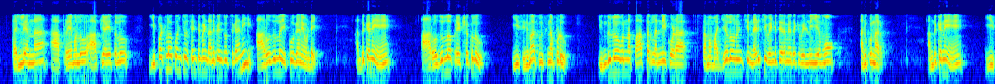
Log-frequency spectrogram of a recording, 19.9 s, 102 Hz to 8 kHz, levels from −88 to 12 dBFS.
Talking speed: 105 wpm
